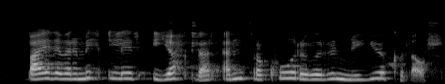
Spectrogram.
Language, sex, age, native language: Icelandic, male, 30-39, Icelandic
